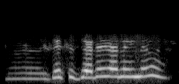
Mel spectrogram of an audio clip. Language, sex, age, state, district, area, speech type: Hindi, female, 18-30, Uttar Pradesh, Ghazipur, rural, conversation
